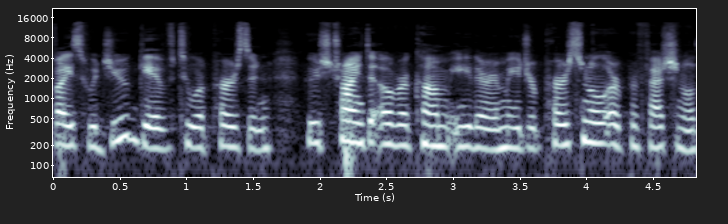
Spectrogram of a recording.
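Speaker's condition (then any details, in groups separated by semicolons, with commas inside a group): No condition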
